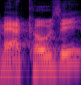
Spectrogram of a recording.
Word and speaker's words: Matt Cosey: olber i'm matt cosey even though three locked on host have mispronounced my name i am matt cosey and this is locked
